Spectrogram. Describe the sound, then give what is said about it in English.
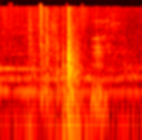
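A heavy bolted door is tried and rattles against its bolt, giving a dull thunk and a short creaking strain, with a faint hum underneath. “Your door seems to be bolted. How strange.”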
